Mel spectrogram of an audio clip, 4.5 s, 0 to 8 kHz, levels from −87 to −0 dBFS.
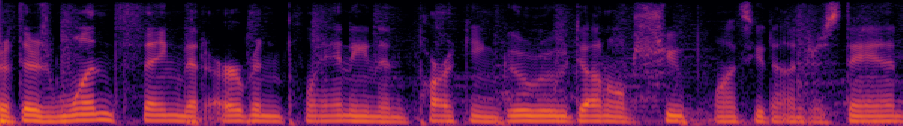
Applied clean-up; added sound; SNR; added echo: none; none; none; none.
